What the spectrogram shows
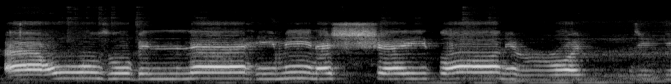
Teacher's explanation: تعوذ میں آپ کا جو حمزہ تھا سٹارٹنگ میں وہ تھوڑا لمبا ہے، اس کو اور شارٹ کریں کیونکہ حمزہ زبر آ۔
